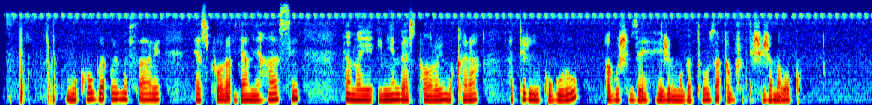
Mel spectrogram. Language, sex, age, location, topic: Kinyarwanda, female, 25-35, Kigali, health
